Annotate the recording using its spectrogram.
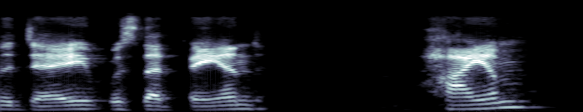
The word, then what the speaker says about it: Haim: But I said it was pronounced Haim like time. Here's why. Look, I looked it up on the internet. There was, like, Rolling Stone was like, it's like Haim, like it rhymes with time.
